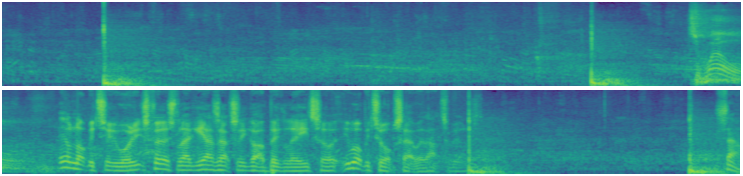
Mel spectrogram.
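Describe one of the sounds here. Darts thud into a board.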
